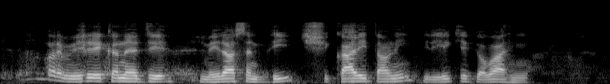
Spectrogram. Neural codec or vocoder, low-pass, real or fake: codec, 16 kHz in and 24 kHz out, 0.8 kbps, FocalCodec, streaming, 65536 codes; 7.2 kHz; fake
